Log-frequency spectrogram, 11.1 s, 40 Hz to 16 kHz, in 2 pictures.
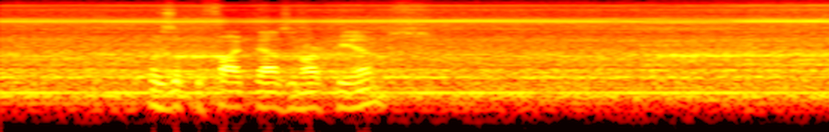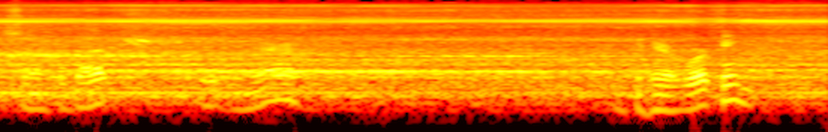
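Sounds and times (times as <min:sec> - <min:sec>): electric mill motor whirring: 0:00.0 - 0:11.0.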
